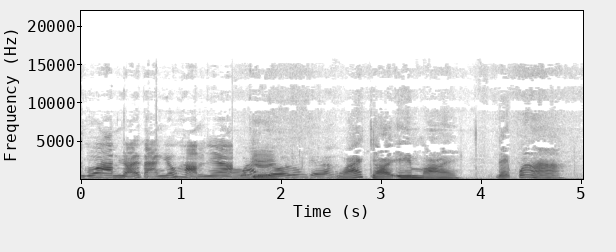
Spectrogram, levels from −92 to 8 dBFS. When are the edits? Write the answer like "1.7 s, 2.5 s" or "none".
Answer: 1.5 s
